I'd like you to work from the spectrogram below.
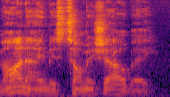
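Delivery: slow, matter-of-fact character voice. Tired after streaming a lot, introduce yourself to viewers in a very slow, matter-of-fact Tommy Shelby voice. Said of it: "I speak very slowly and matter of fact like".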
